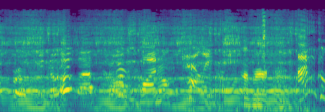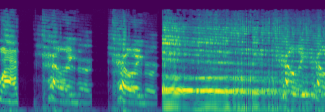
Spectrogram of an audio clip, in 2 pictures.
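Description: Long, loud, drawn-out burps, a croaking belch rolling on for several seconds, breaking off briefly, then resuming in another extended burst, during the radio show Shut Up Weirdo.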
